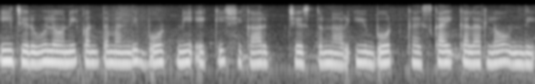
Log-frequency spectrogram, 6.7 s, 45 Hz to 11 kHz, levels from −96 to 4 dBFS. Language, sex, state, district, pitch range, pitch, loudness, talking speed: Telugu, female, Andhra Pradesh, Srikakulam, 180-195 Hz, 185 Hz, -15 LUFS, 125 wpm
